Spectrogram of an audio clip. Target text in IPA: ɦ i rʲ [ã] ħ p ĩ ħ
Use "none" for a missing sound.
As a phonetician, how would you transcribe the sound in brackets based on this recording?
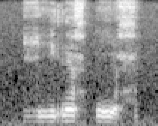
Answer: ã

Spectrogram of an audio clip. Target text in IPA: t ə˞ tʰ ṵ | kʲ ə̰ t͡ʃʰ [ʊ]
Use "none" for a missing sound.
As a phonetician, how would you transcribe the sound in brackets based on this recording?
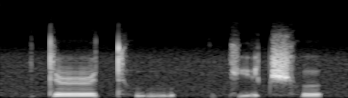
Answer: ʊ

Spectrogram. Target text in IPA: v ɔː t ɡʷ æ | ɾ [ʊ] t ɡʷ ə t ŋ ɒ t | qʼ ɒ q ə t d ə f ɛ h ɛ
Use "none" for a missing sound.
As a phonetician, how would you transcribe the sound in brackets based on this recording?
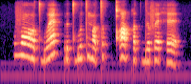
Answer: ʊ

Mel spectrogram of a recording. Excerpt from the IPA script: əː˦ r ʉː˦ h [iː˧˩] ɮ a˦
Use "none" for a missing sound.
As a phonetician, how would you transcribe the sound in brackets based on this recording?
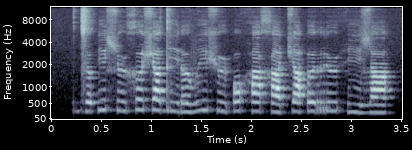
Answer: iː˧˩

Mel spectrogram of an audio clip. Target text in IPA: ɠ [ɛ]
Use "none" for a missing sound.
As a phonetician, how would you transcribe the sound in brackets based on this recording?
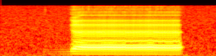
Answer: ɛ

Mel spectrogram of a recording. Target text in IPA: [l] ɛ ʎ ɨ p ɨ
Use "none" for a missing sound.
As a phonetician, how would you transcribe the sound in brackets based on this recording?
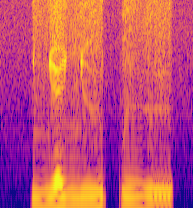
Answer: ʎ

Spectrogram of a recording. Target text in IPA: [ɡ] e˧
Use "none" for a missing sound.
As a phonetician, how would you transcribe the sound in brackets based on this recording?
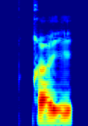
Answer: q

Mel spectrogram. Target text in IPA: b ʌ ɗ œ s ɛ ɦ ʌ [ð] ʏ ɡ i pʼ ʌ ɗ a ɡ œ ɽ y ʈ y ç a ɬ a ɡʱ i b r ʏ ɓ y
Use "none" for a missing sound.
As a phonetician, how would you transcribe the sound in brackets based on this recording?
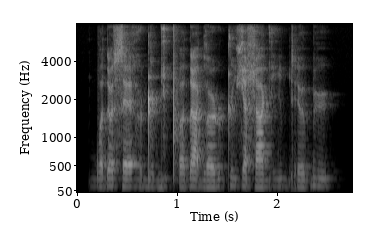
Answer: ɖ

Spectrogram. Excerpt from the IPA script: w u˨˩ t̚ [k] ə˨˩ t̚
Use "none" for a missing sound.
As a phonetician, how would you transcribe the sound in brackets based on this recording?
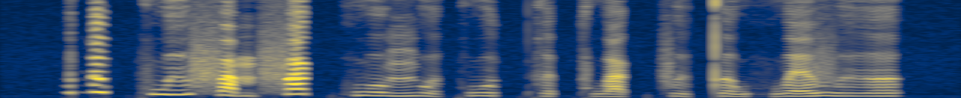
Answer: k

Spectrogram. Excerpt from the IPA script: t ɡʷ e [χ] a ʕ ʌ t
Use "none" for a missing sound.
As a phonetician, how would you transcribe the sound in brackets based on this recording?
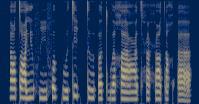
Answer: χ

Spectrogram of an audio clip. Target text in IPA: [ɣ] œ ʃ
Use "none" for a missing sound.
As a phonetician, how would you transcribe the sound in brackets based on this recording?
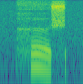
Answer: h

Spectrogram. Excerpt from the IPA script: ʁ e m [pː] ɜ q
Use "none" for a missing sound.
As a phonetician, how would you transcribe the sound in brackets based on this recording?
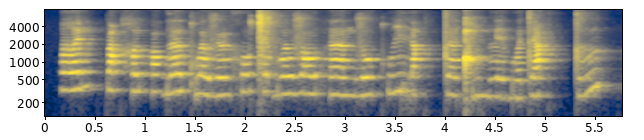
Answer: pː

